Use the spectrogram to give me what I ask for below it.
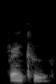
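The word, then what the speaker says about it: Francouz: Paul franu yeah franku franku you don't pronounce the Z that's awesome um Nick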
